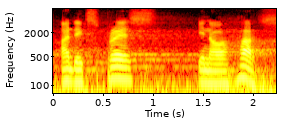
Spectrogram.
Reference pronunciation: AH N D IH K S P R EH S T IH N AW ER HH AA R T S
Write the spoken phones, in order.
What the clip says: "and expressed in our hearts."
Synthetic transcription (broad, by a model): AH N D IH K S P R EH S IH N AW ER HH AA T S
